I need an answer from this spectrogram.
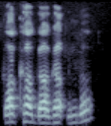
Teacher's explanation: The sound ka produced relatively back in the vocal tract is a guttural stop, lending its name to the first of the five vargas associated with the simple vowel a.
